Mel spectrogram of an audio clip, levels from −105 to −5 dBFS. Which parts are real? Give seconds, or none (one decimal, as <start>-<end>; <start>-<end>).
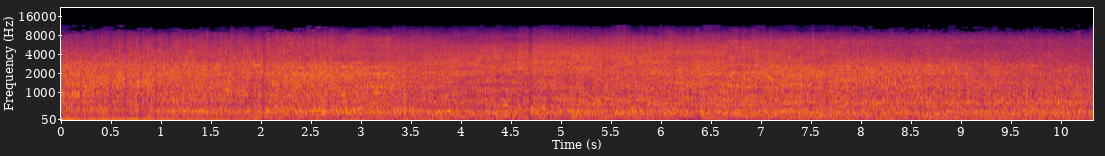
0.0-1.4; 2.0-2.7; 7.9-10.3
